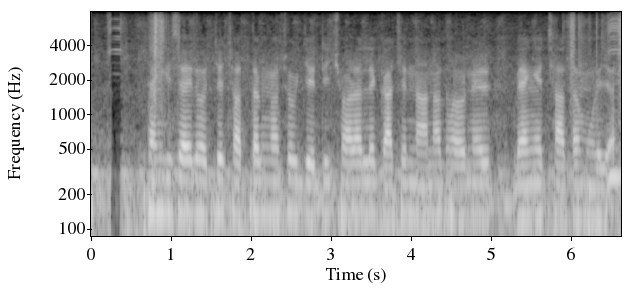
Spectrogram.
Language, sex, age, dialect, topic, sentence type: Bengali, male, 18-24, Standard Colloquial, agriculture, statement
